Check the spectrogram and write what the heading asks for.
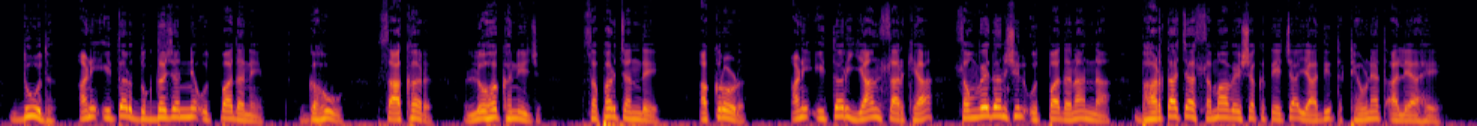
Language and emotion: Marathi, neutral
